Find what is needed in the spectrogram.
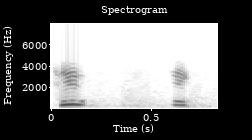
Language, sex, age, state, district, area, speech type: Odia, female, 45-60, Odisha, Sundergarh, rural, conversation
